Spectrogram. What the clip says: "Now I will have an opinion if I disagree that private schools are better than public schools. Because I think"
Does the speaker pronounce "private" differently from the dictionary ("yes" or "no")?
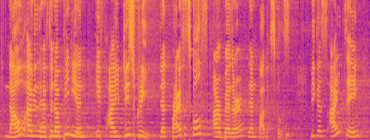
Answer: no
